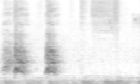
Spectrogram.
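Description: A dog barks twice in quick succession, moderately close, over a low steady background hum, followed by softer faint noises.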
